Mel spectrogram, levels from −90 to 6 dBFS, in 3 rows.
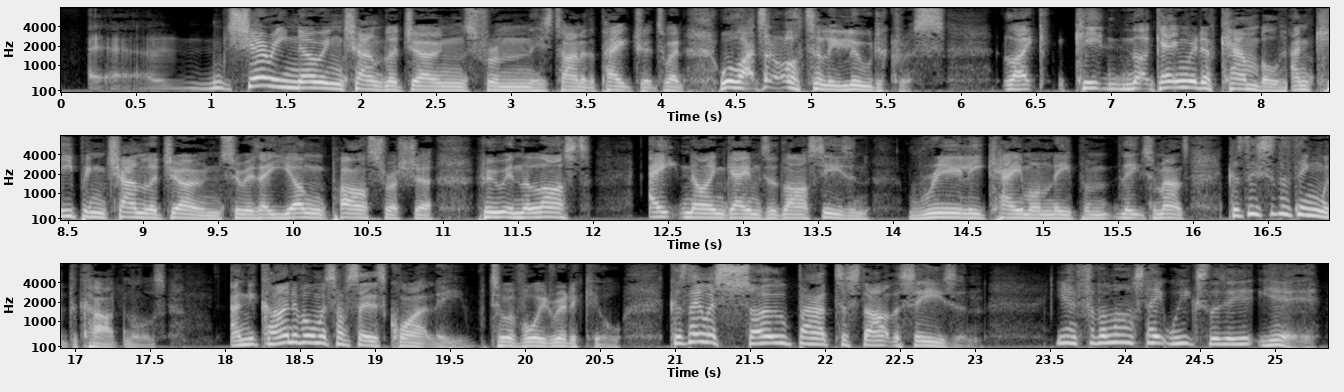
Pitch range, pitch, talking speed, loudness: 120-185 Hz, 140 Hz, 220 wpm, -14 LUFS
